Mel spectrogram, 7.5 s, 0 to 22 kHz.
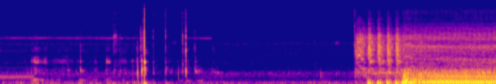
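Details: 2006 Triumph Daytona 675 starting after a no-start traced to the battery: a few quiet clicks, then it catches at once and settles into an even, steady idle; healthy start.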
